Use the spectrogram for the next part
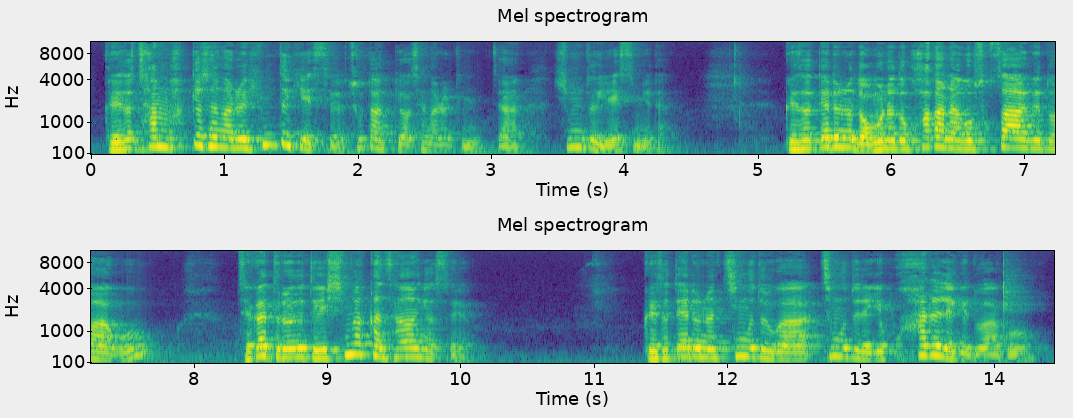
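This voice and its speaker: A man's voice: fairly high pitch, darkish tone. A middle-aged man, a father and parenting host, earnestly telling a personal story about his child. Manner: earnest, confessional. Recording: roomy echo.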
